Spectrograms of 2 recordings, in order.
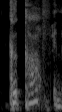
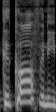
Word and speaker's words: cacophony: should tell us uh how it is pronounced cacophony cacophony I said cofy didn't I no de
